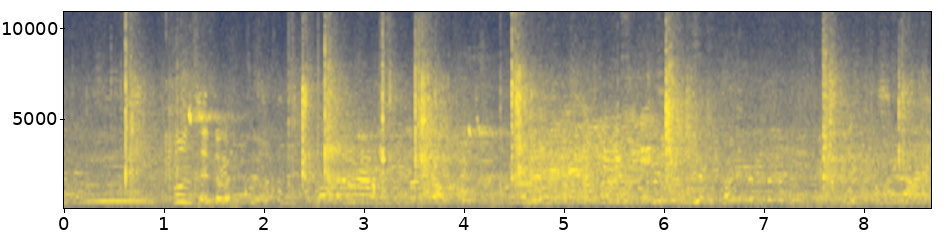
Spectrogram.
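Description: A crowd of young people chatter and call out in the background.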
